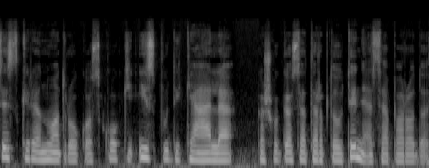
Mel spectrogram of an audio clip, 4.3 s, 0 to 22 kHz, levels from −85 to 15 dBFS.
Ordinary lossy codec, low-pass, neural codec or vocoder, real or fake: AAC, 96 kbps; 14.4 kHz; none; real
